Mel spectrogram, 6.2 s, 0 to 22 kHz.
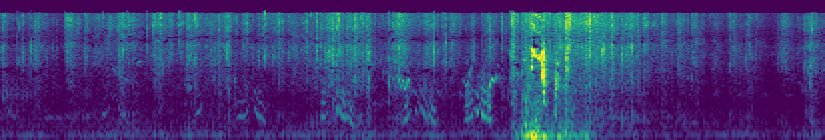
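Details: Angry female Natal spurfowl in South Africa in 2024, giving a run of harsh, raucous, rapidly falling notes, each short and strongly harmonic, clustered together, then a sudden loud broadband burst, with quiet background.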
